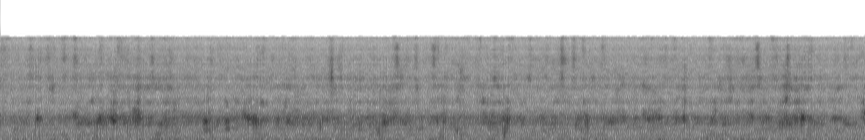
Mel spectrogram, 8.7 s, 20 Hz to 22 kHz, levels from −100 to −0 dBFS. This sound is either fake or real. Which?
fake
